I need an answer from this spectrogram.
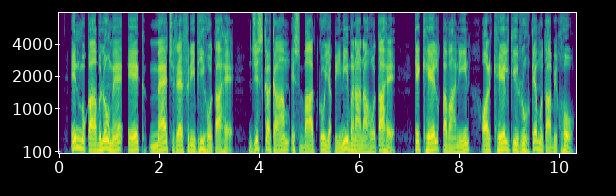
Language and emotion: Urdu, neutral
